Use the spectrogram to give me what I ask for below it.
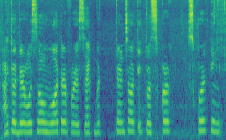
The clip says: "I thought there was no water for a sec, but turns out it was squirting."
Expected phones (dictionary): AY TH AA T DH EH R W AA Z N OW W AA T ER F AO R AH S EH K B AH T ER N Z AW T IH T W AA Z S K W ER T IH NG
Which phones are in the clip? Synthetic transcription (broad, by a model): AY T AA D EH R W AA S N OW W AA T ER F AO R AH S EH K B AH T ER N S AW T IH T W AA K S K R T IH NG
